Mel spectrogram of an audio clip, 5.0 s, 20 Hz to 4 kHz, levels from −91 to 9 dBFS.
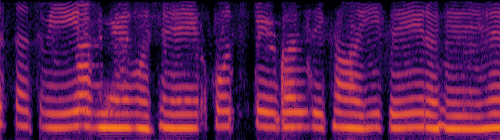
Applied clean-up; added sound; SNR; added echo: neural mask model Resemble Enhance denoiser.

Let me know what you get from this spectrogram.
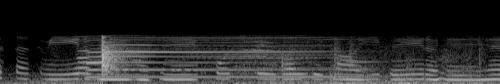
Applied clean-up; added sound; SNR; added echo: none; Meow / Clapping + Harmonica; 0 dB; none.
